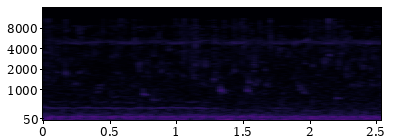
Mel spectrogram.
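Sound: river water flowing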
